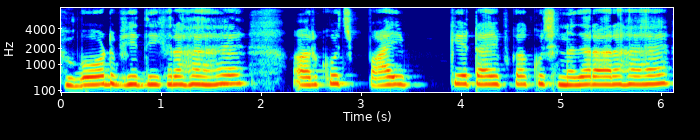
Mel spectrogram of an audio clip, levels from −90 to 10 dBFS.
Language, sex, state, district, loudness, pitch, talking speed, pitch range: Hindi, female, Jharkhand, Palamu, -13 LUFS, 245 Hz, 155 wpm, 240-260 Hz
